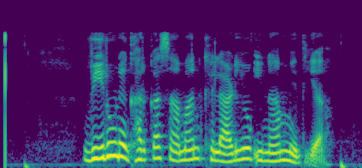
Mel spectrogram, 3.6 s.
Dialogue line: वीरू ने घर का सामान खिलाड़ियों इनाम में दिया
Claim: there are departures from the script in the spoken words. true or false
false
